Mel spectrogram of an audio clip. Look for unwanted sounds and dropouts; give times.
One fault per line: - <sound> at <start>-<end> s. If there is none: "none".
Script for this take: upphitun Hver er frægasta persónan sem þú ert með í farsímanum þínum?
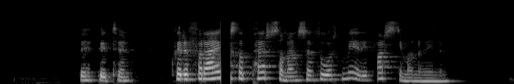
- dropout at 2.2-2.3 s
